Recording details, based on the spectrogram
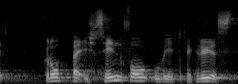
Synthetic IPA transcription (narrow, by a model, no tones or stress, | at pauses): ɡ̥ɾʊpəʔɪʃsɪnfɔluvɪtb̥eɡ̥ɾyːəst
